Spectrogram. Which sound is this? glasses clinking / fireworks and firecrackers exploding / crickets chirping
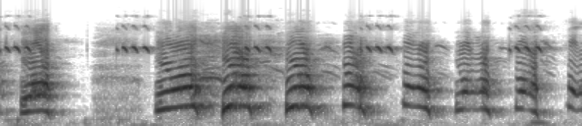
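crickets chirping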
